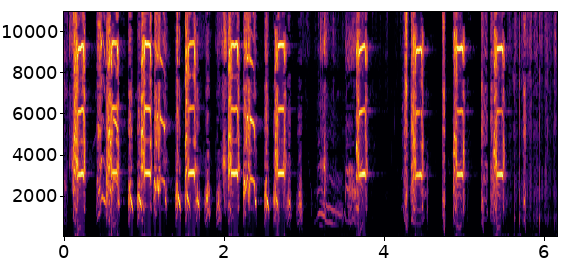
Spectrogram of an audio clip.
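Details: Grey francolin family in jungle giving loud, grating, squawking calls in rapid overlapping bursts, with a brief warbling, slurred phrase midway and short gaps near the end.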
